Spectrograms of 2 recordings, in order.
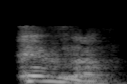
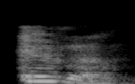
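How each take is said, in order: The two takes are said the same way.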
